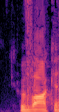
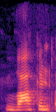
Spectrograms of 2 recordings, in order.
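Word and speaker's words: Wacken: Right now I have stuff up for the, was it pronounced Vakken? – Vakken. – The Vakken Open Air Festival in Germany.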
